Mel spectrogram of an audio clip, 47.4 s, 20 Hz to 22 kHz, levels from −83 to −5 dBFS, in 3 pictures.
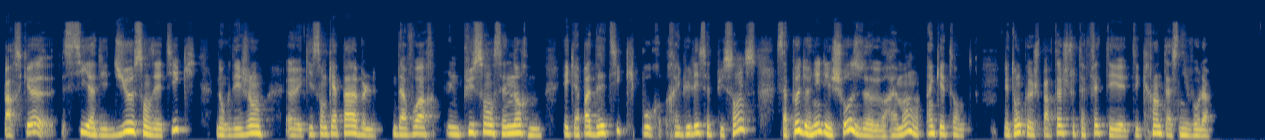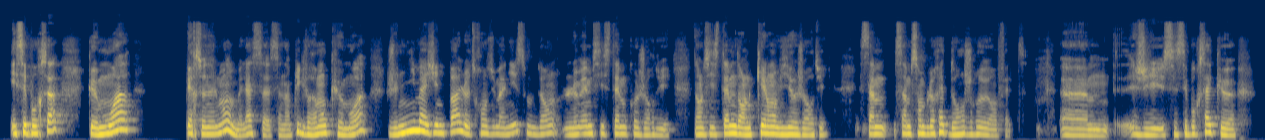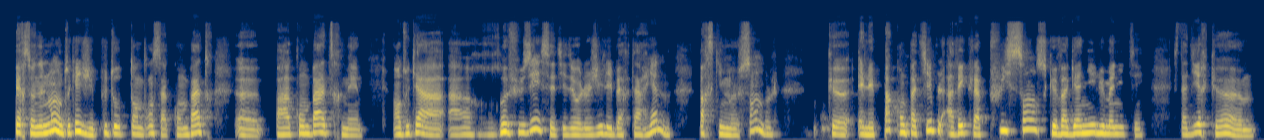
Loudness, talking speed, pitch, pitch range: -19 LUFS, 175 wpm, 155 Hz, 140-175 Hz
